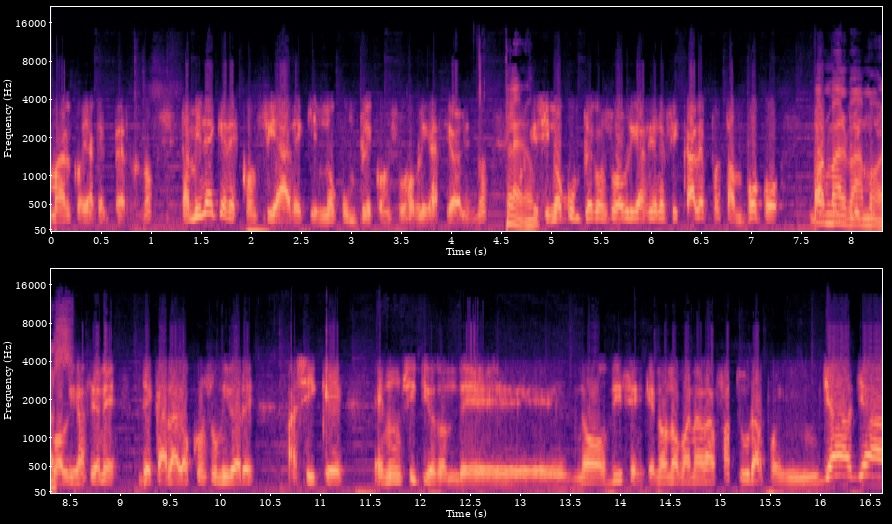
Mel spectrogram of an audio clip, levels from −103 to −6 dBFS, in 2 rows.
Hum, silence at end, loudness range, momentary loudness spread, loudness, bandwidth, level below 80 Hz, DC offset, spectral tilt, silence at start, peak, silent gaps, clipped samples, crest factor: none; 0 s; 1 LU; 6 LU; -27 LUFS; 12 kHz; -50 dBFS; under 0.1%; -6 dB/octave; 0 s; -10 dBFS; none; under 0.1%; 18 dB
